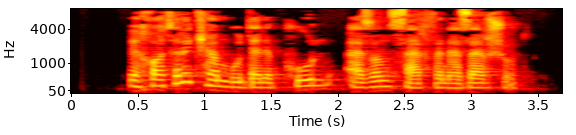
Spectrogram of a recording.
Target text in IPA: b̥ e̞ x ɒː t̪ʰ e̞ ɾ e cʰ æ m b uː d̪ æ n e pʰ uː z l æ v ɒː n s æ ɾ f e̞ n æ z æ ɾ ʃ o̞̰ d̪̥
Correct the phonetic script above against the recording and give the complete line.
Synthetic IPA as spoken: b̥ e̞ x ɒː t̪ʰ e̞ ɾ e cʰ æ m b uː d̪ æ n e pʰ uː l æ z ɒː n s æ ɾ f e̞ n æ z æ ɾ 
